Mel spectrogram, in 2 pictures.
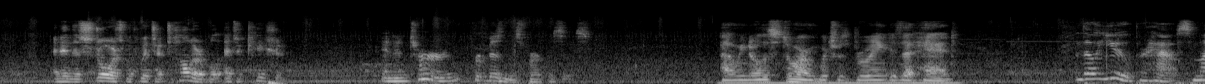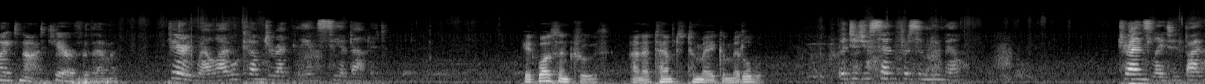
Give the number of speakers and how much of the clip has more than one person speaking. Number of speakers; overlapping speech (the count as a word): six, no overlap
